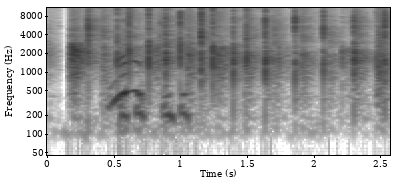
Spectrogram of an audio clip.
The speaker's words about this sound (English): Please give a big round of applause for Belle Rabirati.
